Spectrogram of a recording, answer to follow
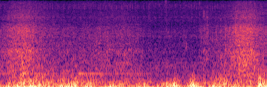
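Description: Wind buffeting the microphone: an uneven low rumble that surges twice, just after the start and near the end.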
